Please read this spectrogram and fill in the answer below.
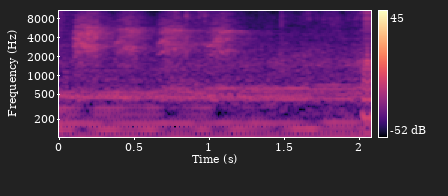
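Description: Scissors snipping through paper, a few short crisp cuts in the first second, over a steady low hum.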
